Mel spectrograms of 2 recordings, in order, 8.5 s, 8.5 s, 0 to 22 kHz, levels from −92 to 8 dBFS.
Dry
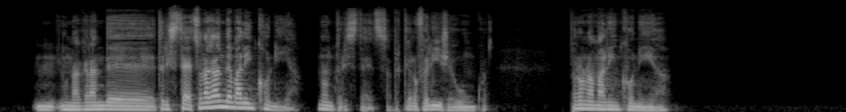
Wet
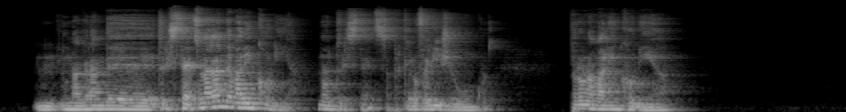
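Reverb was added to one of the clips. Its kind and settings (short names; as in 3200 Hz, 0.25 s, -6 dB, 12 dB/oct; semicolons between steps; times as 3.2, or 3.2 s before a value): FDN reverb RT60 0.78 s, low-frequency decay 0.7×, high-frequency decay 0.9×, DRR 1.5 dB; gain -2.5 dB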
